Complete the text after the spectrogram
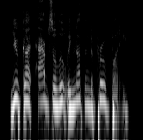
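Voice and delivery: put-on sarcastic wrestler voice. Retelling what Triple H told Cody: sarcastic Triple H impression. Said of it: "In that sarcastic way that he does".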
